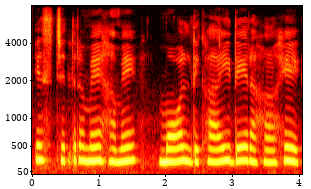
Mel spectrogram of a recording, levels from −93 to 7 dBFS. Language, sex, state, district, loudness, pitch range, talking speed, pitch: Hindi, female, Madhya Pradesh, Bhopal, -13 LUFS, 225-245 Hz, 135 wpm, 235 Hz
